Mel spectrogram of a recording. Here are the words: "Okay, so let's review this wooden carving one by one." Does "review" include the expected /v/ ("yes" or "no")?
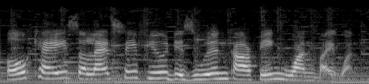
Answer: no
